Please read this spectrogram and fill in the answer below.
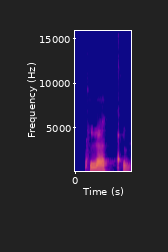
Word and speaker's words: Klockow: Klockow. Yep. That's my weakness is don't know how to pronounce people's names sometimes.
